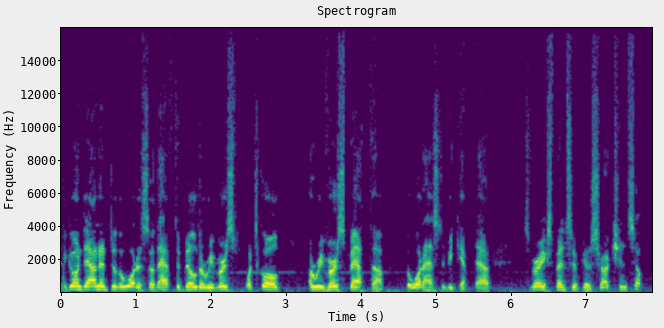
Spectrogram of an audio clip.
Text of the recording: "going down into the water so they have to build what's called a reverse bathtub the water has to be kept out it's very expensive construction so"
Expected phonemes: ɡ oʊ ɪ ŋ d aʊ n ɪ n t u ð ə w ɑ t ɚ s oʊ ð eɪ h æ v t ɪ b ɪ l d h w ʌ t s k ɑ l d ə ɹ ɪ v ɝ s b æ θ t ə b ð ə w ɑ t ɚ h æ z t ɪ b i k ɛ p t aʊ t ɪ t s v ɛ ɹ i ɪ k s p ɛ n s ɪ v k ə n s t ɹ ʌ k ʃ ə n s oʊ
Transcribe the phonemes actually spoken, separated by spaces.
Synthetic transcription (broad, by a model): ɡ oʊ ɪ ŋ d aʊ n ɪ n t u ð ə w ɑ t ɚ s oʊ ð eɪ h æ f t ɪ b ɪ l d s w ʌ t s k ɑ l d ə ɹ ɪ v ɝ s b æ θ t ə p ð ə w ɑ t ɚ h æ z t ɪ b i k ɛ p t aʊ t ɪ t s v ɛ ɹ i ɪ k s p ɛ n s ɪ v k ə n s t ɹ ʌ k ʃ ə n s oʊ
